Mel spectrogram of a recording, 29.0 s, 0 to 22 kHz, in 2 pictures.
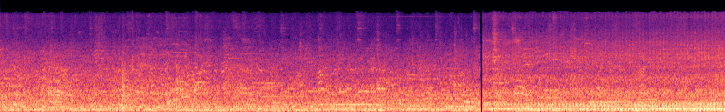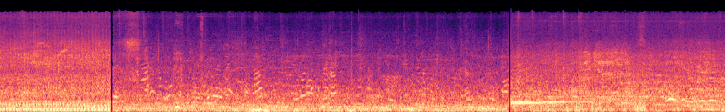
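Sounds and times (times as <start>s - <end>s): people's voices: 0.0s - 29.0s
engine humming: 9.4s - 16.8s, 24.6s - 29.0s.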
